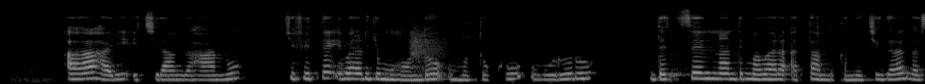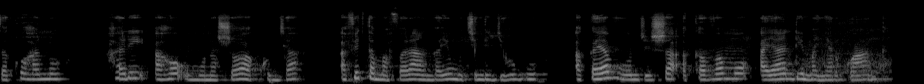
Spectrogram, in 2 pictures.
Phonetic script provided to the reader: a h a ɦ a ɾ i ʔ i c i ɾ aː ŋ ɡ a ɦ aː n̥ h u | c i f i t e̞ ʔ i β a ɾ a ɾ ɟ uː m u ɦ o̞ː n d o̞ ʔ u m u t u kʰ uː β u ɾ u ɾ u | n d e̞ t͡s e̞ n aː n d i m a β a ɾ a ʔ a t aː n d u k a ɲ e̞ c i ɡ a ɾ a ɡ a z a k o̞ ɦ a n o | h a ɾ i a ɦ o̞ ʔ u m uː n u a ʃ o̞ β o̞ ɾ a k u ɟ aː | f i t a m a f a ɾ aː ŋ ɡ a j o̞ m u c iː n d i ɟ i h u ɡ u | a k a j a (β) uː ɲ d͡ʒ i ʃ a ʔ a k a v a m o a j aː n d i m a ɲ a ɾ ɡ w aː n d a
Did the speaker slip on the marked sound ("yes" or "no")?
yes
